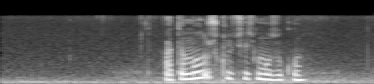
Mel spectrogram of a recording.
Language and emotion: Russian, neutral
